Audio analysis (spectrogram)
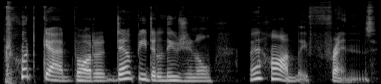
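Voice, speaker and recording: A woman's voice: lowish voice, expressive, a little slow, dry recording, studio quality. A woman voicing a haughty, snippy young male wizard with sneering, clipped, posh phrasing in an audiobook. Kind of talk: audiobook character voice.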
